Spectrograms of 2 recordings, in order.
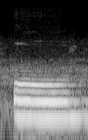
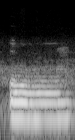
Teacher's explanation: ओम का उच्चारण करेंगे तो वो तीन मात्रा का समय हमें लगता है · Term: प्लुत स्वर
